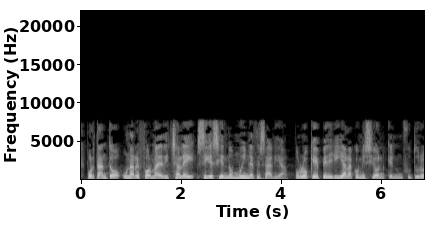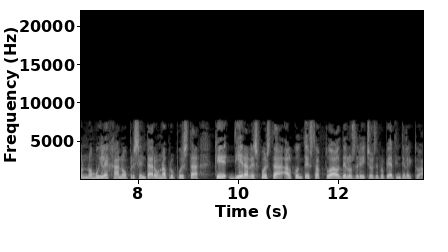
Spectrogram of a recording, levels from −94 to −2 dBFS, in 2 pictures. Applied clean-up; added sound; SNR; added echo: none; none; none; none.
